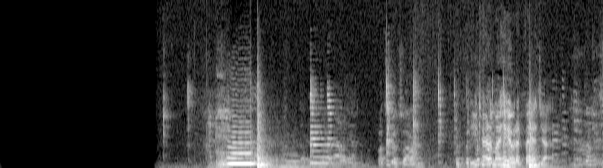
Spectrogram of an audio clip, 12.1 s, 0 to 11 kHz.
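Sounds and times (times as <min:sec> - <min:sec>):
low steady hum: 0:03.6 - 0:07.7
stray musical notes: 0:04.2 - 0:07.3
held musical note: 0:04.3 - 0:07.1
voices: 0:04.3 - 0:12.0.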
